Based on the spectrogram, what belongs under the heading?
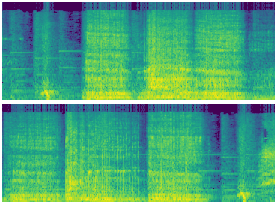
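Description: Lion roaring, a run of several long, rough roars lasting about five seconds, over background music.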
